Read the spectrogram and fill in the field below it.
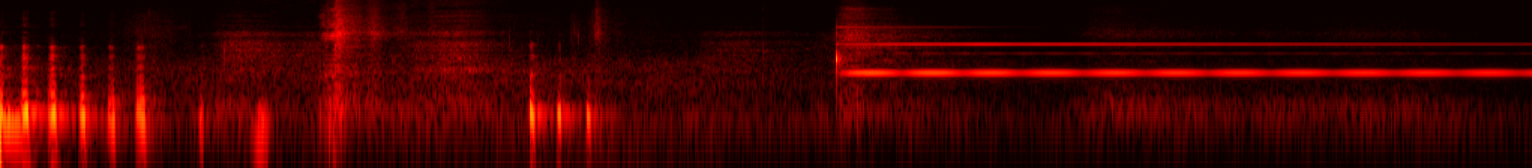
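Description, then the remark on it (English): A series of soft knocks and taps gives way to a single clear bell strike whose bright tone rings on for several seconds, gently pulsing as it slowly fades. “So we're going to end with the bell again, if that's okay.”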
